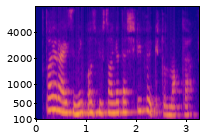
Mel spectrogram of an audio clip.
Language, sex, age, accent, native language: Uzbek, female, 18-24, Xorazm, Uzbek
